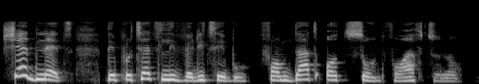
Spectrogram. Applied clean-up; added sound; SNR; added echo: none; none; none; none.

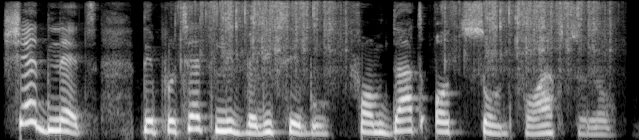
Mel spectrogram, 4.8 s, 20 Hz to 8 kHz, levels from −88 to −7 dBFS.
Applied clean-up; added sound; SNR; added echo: none; Coin (dropping); 13 dB; none.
